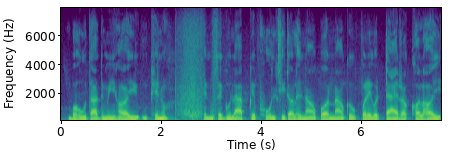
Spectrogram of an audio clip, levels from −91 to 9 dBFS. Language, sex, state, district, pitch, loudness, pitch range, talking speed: Bajjika, female, Bihar, Vaishali, 115 Hz, -16 LUFS, 110-115 Hz, 165 wpm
